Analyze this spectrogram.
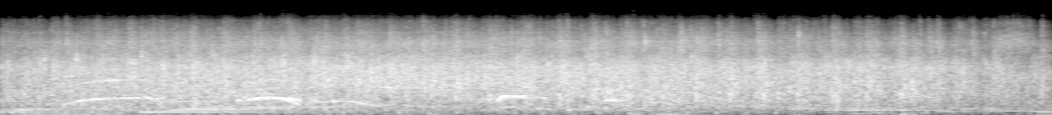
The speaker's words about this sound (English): Would you give them and … a good round of applause?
